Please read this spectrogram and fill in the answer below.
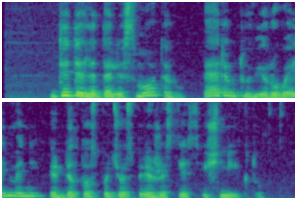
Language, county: Lithuanian, Telšiai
